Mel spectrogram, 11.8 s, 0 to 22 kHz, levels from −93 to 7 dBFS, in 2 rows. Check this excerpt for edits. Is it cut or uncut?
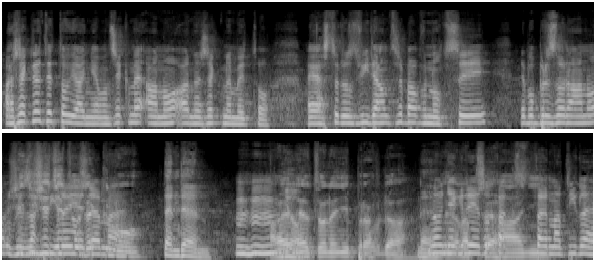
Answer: uncut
